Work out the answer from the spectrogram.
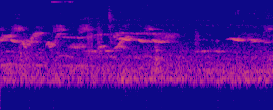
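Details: A compatible pair of pet parakeets in Indonesia chatter in a soft, continuous warble of twisting whistled notes, rising and falling in pitch with no steady rhythm.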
